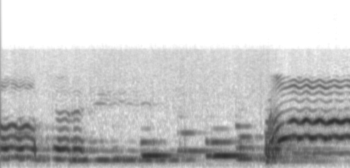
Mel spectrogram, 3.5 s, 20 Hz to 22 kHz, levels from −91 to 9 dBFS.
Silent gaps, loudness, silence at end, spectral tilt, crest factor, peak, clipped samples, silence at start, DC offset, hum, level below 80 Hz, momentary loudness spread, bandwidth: none; -16 LUFS; 0 s; -7.5 dB/octave; 12 dB; -2 dBFS; under 0.1%; 0 s; under 0.1%; none; -72 dBFS; 12 LU; 6.4 kHz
